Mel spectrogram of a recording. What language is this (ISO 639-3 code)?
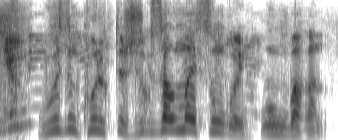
kaz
